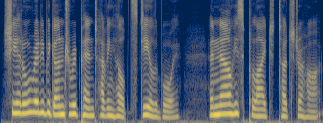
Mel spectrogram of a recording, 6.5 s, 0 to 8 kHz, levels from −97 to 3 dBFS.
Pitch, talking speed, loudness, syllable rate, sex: 195 Hz, 165 wpm, -16 LUFS, 4.4 syllables/s, female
